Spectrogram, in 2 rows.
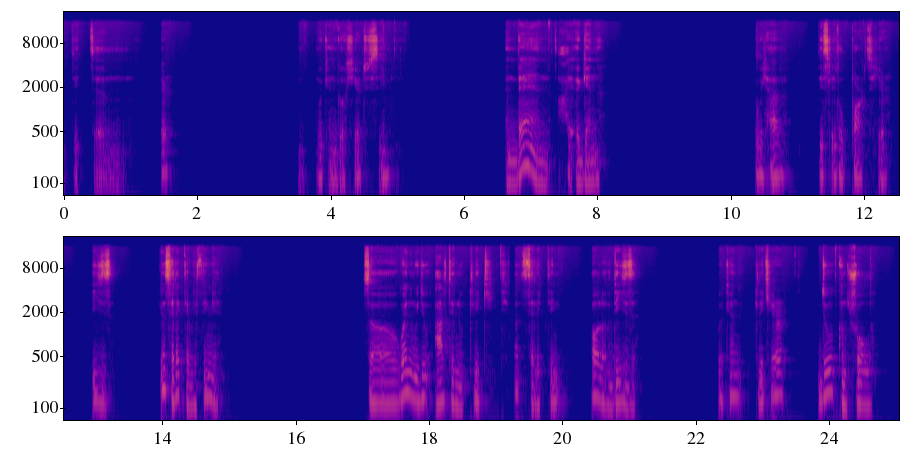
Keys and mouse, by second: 12.0 click, 12.9 click, 15.0 alt+click, 15.5 alt+click, 16.2 alt+click, 16.8 alt+click, 17.7 alt+click, 18.3 alt+click, 18.9 alt+click, 21.7 click, 22.6 click.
